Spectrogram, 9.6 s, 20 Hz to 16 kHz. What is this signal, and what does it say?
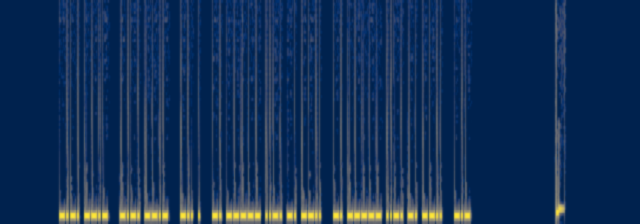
Morse code, heard as a keyed tone, about 44 wpm, 700 Hz. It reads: CQ CQ DE N0FNZ N0FNZ K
